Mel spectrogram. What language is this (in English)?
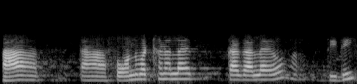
Sindhi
